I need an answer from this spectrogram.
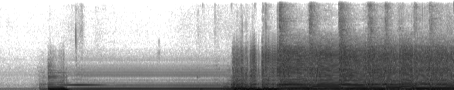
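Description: Heavily distorted electric guitar tone played through an amp: one buzzing sustained note rings out first, then loud, gritty chords crash in and keep chugging to the end.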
